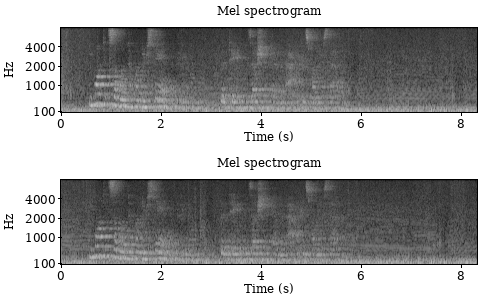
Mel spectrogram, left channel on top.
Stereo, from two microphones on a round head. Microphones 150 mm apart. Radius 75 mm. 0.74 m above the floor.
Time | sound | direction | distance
0.6 | a woman speaking | 30° left (ahead or behind) | 2.5 m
